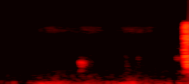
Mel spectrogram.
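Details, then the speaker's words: Faint, low rumbling gurgles with a brief squeaky bubble from a speaker who says they are always hungry; ordinary stomach growling from hunger (borborygmi). "y'all hear my stomach growling circle is always hungry I'm gonna fry me some potatoes or something"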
